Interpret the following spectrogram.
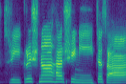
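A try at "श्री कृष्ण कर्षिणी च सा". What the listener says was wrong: हर्षिणी कर्षिणी. हर्षि இல்ல, हर्षिणी இல்ல. கர்ஷினி கர்ஷினி. எனக்கு ஹர்ஷினின்னு கேட்டது, அதனால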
